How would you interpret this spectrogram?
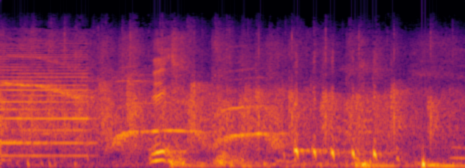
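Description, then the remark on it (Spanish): Steady clapping from a crowd for a comedian fills the background, fairly loud and continuous, with voices calling out over it and a few sharper claps or thumps near the end. “Gente, fuerte aplauso para mi hermano Eggy.”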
